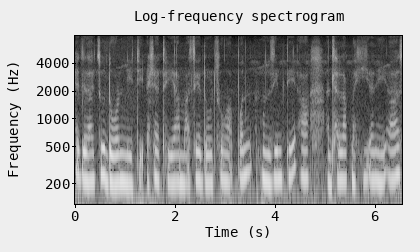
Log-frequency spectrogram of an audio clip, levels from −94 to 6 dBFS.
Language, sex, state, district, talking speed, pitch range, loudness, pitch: Mizo, female, Mizoram, Aizawl, 210 wpm, 205-225 Hz, -16 LUFS, 215 Hz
